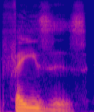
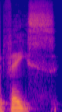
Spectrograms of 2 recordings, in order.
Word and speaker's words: phases: Stages, because Spanish people cannot pronounce phases correctly. Phase, they say face, y eso es cara. Face, no, phase, Zaragoza.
